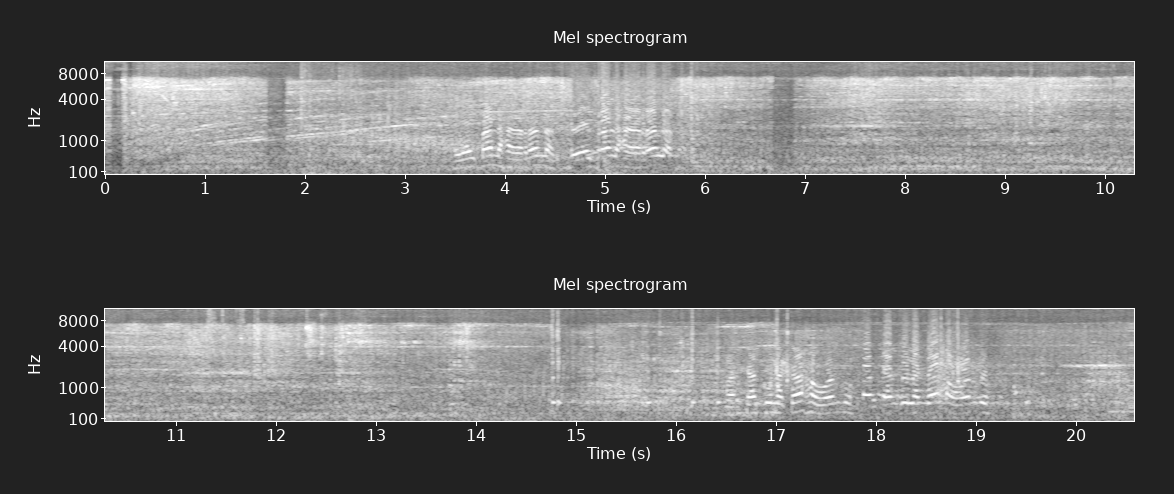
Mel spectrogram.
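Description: A helicopter's rotor whirs steadily as it lifts off and flies.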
